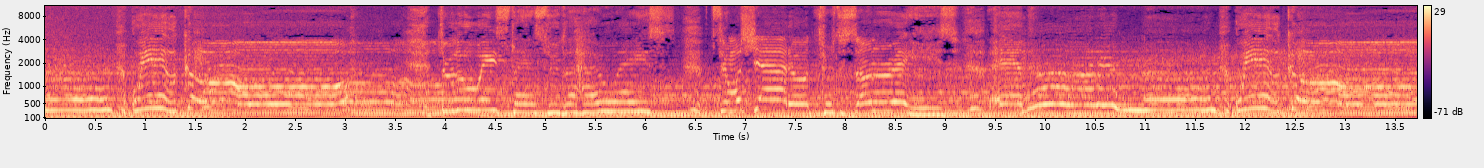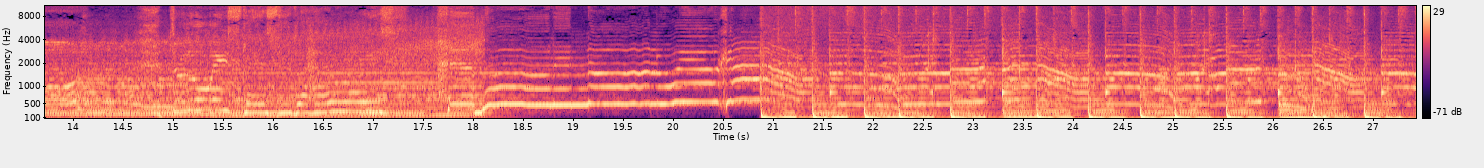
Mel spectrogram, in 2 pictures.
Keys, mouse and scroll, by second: 6.2 ctrl+alt+scroll down 1, 6.9 ctrl+alt+scroll up 1, 7.5-9.5 drag, 9.5 ctrl+alt+scroll up 1, 10.7 alt+shift+click, 12.0 ctrl+alt+scroll up 1, 13.0 click, 14.0-14.4 ctrl+alt+scroll down 1, 15.6 click, 16.2 ctrl+alt+scroll up 3, 16.7 ctrl+click, 17.7 alt+shift+click, 18.9 ctrl+alt+scroll down 1, 19.3-27.4 drag, 20.6-21.2 drag.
